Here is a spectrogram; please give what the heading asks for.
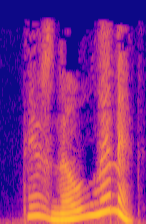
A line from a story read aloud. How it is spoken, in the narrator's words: Flute exclaimed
